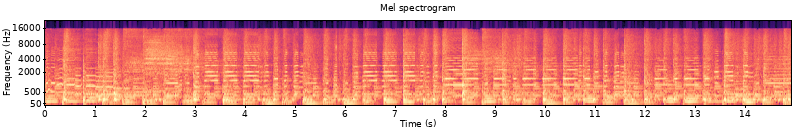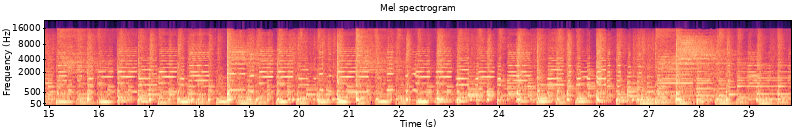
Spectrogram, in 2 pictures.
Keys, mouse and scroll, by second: 2.3 ctrl+alt+c, 2.8 click, 4.3 click, 5.6 click, 8.0 click, 9.2 click, 14.4 click, 16.3 click, 18.8 click, 19.4 click, 20.8 click, 23.4 click, 24.2 click, 25.4 click, 25.9 click, 26.6 click, 27.0 Tab, 27.8 click, 28.5 click, 29.2 click, 29.5 click.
